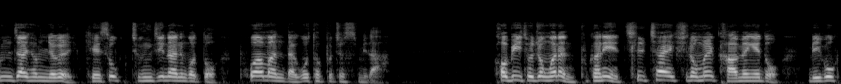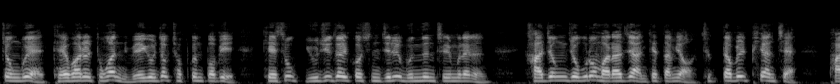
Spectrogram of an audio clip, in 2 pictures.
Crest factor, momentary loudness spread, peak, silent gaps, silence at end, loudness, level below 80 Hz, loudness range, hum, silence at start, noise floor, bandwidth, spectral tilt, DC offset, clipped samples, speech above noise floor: 18 dB; 10 LU; -6 dBFS; none; 0 s; -23 LUFS; -64 dBFS; 4 LU; none; 0 s; -71 dBFS; 7.6 kHz; -3 dB/octave; under 0.1%; under 0.1%; 47 dB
